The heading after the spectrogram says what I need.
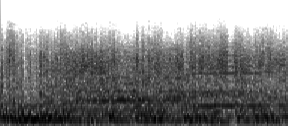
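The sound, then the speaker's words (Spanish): Gunfire from a shootout spreading across a town in chaos: a loud, dense, continuous roar of overlapping shots and booming bursts that runs throughout without any clear pause. “El tiroteo continúa por todo el pueblo que se sume en el caos.”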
